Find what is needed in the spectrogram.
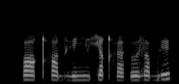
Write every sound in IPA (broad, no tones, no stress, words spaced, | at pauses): ɒ qʰɒdʱɪɲʊ çɪqʰɪ | ʊzɒ bɪ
